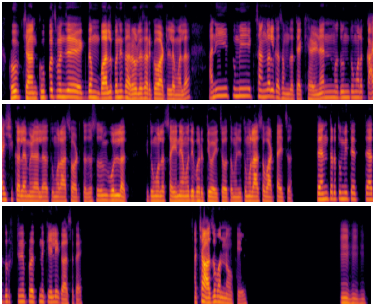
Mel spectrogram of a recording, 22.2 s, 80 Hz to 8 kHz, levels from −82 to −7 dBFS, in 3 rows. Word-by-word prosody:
खूप 175 +2 +2
छान, 155 -1 +6
खूपच 180 +3 -1
म्हणजे 190 -1 +3 0.2
एकदम 165 +1 0
बालपणीच 170 +4 +4
हरवल्यासारखं 145 -2 +2
वाटलं 135 -2 +3
मला 125 +6 -2 0.4
आणि 220 +7 -1
तुम्ही 215 0 -2
एक 215 -3 -9
सांगाल 195 0 +1
का, 175 -3 -3
समजा 140 -3 -6
त्या 135 - 0
खेळण्यांमधून 165 +6 -2
तुम्हाला 175 0 -4
काय 170 +1 +2
शिकायला 150 -5 +1
मिळालं, 130 -1 0
तुम्हाला 125 0 -2
असं 125 +2 -4
वाटतं? 120 0 -5
जसं 125 +4 -7
तुम्ही 150 0 -2
बोललात 145 -3 +2 0.4
की 135 - -13
तुम्हाला 135 0 0
सैन्यामध्ये 135 +1 +1
भरती 130 -1 -3
व्हायचं 120 -1 -1
होतं, 120 -1 -3
म्हणजे 120 0 -5
तुम्हाला 135 -1 +3
असं 130 +3 -1
वाटायचं, 120 -3 -2 0.5
त्यानंतर 185 +2 +2
तुम्ही 185 0 -2
त्या 185 - 0 0.2
त्या 175 -1 +1
दृष्टीने 170 0 -6
प्रयत्न 165 0 -3
केले 155 0 0
का 125 -5 -2
असं 115 +2 -8
काय? 115 -1 -8 2.2
अच्छा. - - +3
आजोबांना. 145 -3 +1
ओके. 115 0 -11 1.9
हं, 140 -3 -2
हं, 125 -2 -8
हं. 120 - -12
145 Hz, 145 wpm, -26 LUFS, 130-170 Hz, 2.2 s, छान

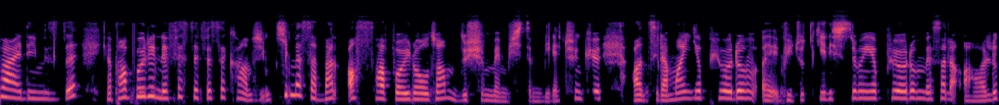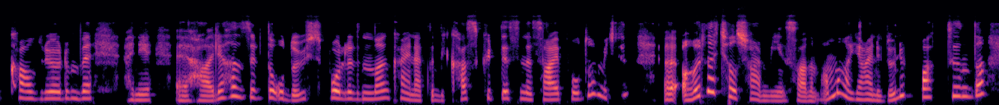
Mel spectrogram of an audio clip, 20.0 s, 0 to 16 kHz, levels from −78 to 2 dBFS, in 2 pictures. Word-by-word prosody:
verdiğimizde 235 -6 +1 0.4
ya, 215 - -2
ben, 275 +2 +4
böyle, 310 -2 +4
nefes 275 +4 -2
nefese 260 +1 -4
kalmışım 195 -6 -4
ki 365 - +3
mesela 355 -1 0
ben - - +2
asla 235 -1 +3
böyle 215 0 +3
olacağımı 215 0 0
düşünmemiştim 160 -6 +1
bile. 140 +5 -4
Çünkü 255 - 0 0.3
antrenman 185 +3 +1
yapıyorum, 250 -1 +1
eee, 170 - -2
vücut 185 +2 -6
geliştirme 240 +2 +3
yapıyorum, 245 0 +1
mesela 230 +2 -1
ağırlık 175 +10 -4
kaldırıyorum 240 -1 0
ve, 240 - +4 0.3
hani, 190 -1 -3 0.3
eee, 165 0 -1
hâlihazırda 260 - +1
o 235 -6 -3
dövüş 180 +6 +2
sporlarından 235 -1 +1
kaynaklı 190 -9 -3
bir 170 - -12
kas 225 +1 0
kütlesine 235 -3 -3
sahip 200 0 +3
olduğum 345 - -4
için, 360 +7 -6 0.4
eee, - - +6
ağır - - +5
da 480 - +5
çalışan 220 - +5
bir 160 - -7
insandım 155 -1 -1
ama, 415 -9 -1
yani, 200 -5 -1
dönüp 330 - -3
baktığında 315 +5 +2
235 Hz, 145 wpm, -25 LUFS, 195-255 Hz, 0.4 s, eee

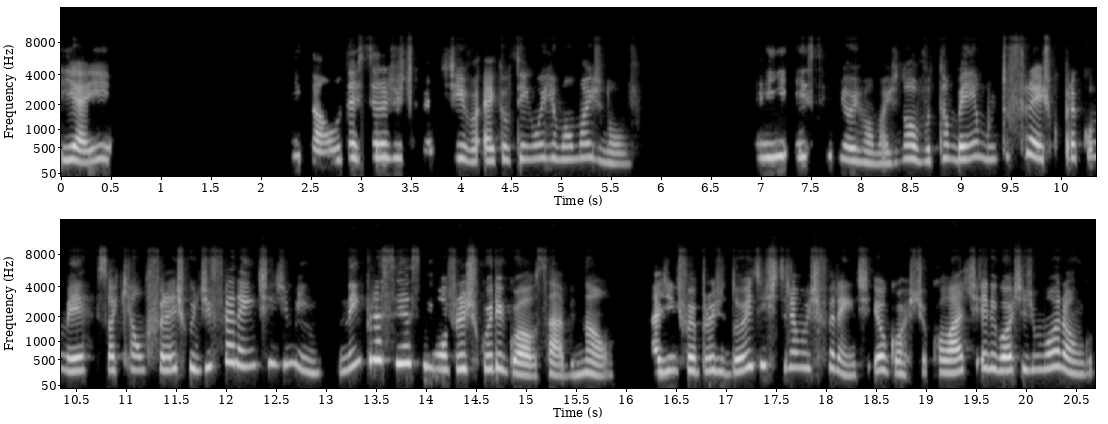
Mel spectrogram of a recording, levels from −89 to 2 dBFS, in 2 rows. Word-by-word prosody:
E 265 0 +3
aí 245 +4 +2 1.8
Então, 230 -10 -3
o 255 - -4
3ª 300 +1 +1
a - - -1
justificativa 280 -2 -6
é 245 0 +2
que - - -7
eu 265 - -2
tenho 275 0 -6
um 290 - -3
irmão 280 -2 -5
mais 295 -2 -5
novo. 195 -2 -10 1.2
E 295 - -9 0.2
ai, - - -1 0.2
esse 320 - -10 0.2
meu 260 -3 +1
irmão 220 -4 -4
mais 200 +2 -8
novo, 265 -4 -1
também 275 +2 +1
é - - -5
muito 275 +2 -11
fresco 320 -6 0
para 295 - 0
comer, 285 -1 +2
só 290 - 0
que 290 +2 -8
é - - 0
um 285 0 -2
fresco 310 +2 +1
diferente 380 - 0
de 405 +1 -5
mim. 260 -11 -5 0.2
Nem 355 - 0
para - - +6
ser, 440 -4 +5
assim, 420 -5 +1
uma 305 -1 +3
frescura 310 +1 +2
igual, 220 -9 +4
sabe, 205 0 -1
não. 215 -3 -2 0.4
A 255 - +7
gente 280 +2 -3
foi 285 -1 +5
para 270 +1 -3
os 260 -4 -4
2 285 - +3
extremos 340 -4 -2
diferentes, 270 - -3
eu 290 +1 +6
gosto 235 -4 -3
de - - -9
chocolate, 250 - +2
ele 320 -1 +1
gosta 285 +2 +4
de 295 - -7
morango. 300 -8 0
285 Hz, 175 wpm, -23 LUFS, 245-315 Hz, 1.8 s, A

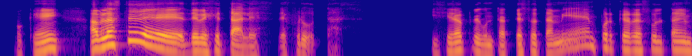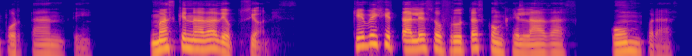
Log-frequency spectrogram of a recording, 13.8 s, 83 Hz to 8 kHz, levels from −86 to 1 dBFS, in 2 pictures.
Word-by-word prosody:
Okey, 155 +6 0 0.2
hablaste 205 - +6 0.5
de 125 +4 +1
vegetales, 100 -7 -1
de - - -15
frutas. - - -16 0.7
Quisiera 125 +5 -4
preguntarte 110 -5 -7
esto, 115 +1 -8
también, 120 - -7
porque 150 -4 -4
resulta 135 +1 -5
importante, 105 - -11 0.5
más 155 +6 +3
que 175 - 0
nada 155 0 +3
de 130 - +2
opciones, - - -11 0.5
¿qué 185 +1 +3
vegetales 190 -9 +2
o 150 - +3
frutas 140 +4 -2
congeladas 110 -5 -5 0.3
compras, 120 -8 -4
130 Hz, 105 wpm, -21 LUFS, 110-150 Hz, 0.7 s, hablaste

